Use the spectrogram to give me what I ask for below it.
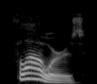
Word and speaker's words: flowers: Flowers, flowers. Number what? Number 1. Right? So flowers, the last letter we pronounce it as what? As z. Z sound, okay?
